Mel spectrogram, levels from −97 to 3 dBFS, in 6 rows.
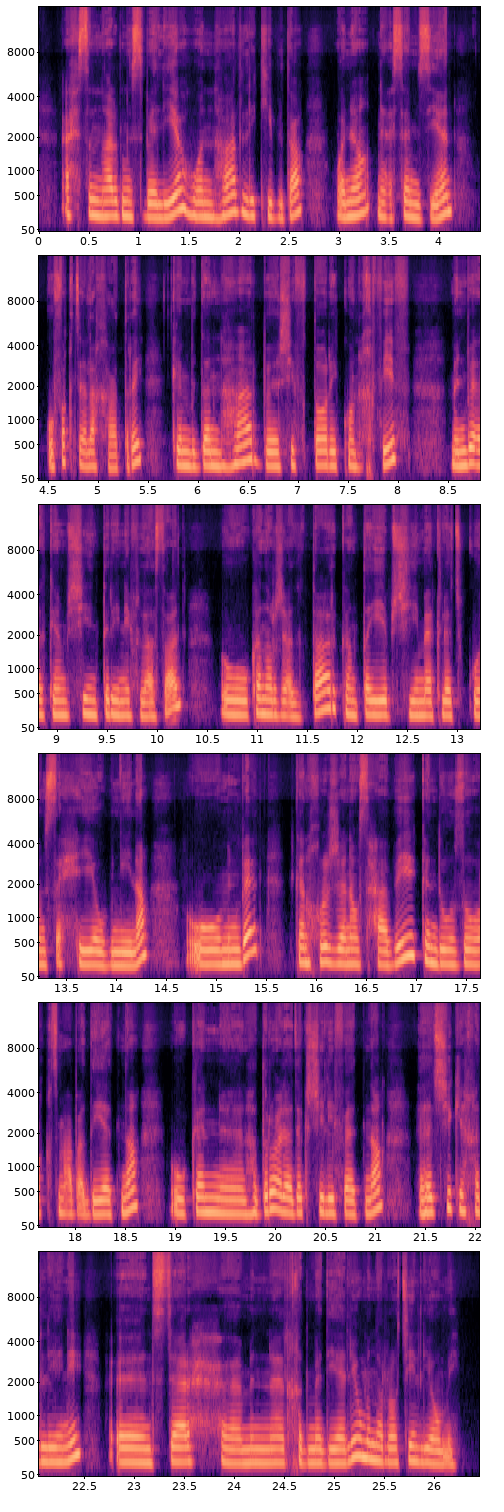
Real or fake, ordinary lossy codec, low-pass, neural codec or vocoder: real; Opus, 32 kbps; 14.4 kHz; none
